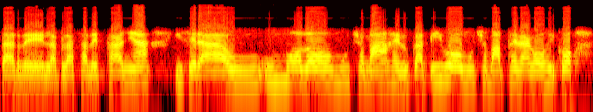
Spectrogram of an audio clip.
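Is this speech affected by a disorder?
No.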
